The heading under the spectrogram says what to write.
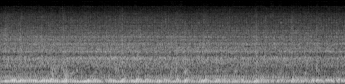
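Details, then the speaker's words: Parsun 15hp four-stroke tiller outboard, cold start, choke pushed in to fast idle during warm-up: idle wavers and falters near stalling; fixed by pulling choke out a little more. "so it's dying now a little bit more choke and this is just while the engine warms up"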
